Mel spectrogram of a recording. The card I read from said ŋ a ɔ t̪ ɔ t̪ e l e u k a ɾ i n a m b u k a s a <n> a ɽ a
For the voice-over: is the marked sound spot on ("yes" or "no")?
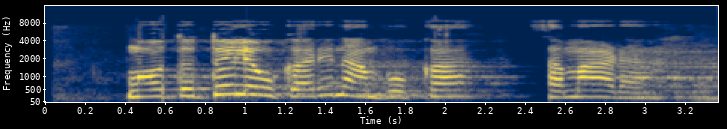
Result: no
